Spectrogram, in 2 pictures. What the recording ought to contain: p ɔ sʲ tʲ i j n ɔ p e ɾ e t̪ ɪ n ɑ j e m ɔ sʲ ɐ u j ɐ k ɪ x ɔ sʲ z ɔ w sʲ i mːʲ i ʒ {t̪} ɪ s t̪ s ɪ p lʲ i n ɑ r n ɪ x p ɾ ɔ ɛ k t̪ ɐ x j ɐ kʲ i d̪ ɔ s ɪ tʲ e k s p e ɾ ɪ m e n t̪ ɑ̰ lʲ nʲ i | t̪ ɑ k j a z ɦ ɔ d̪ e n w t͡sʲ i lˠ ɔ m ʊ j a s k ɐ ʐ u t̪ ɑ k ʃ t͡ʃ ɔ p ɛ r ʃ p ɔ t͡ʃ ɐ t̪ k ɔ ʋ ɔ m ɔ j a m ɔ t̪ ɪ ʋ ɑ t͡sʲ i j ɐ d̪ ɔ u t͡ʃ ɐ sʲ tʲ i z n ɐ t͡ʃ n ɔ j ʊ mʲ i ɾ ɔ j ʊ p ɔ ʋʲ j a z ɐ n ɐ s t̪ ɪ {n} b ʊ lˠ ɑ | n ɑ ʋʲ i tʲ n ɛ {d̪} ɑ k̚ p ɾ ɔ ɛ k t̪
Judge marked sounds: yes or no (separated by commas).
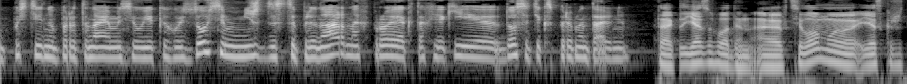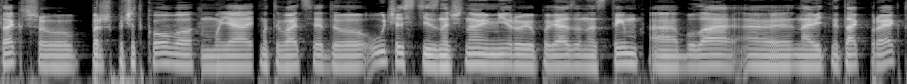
no, no, no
